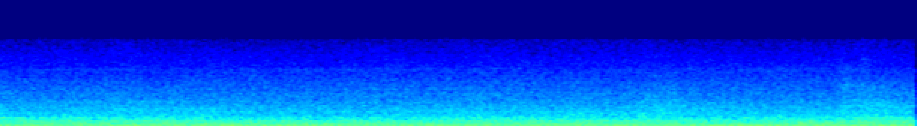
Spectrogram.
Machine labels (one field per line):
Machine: fan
